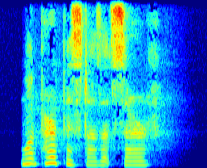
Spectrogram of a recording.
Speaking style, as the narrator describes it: asks, politely, evenly

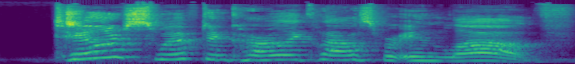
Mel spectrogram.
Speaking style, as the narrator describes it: Chris shouted through the wall

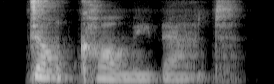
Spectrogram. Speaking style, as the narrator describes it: she snapped sharply

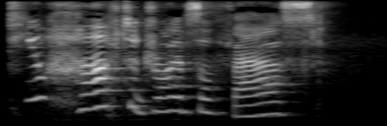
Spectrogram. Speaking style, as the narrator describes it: whined

